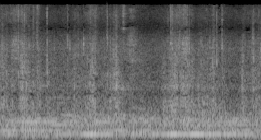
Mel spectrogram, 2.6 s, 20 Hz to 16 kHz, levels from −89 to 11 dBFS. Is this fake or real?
real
